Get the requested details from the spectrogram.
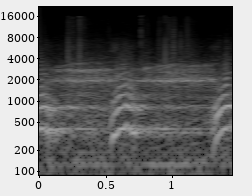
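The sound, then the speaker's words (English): A sled dog, Yukon King, lead dog for Sergeant Preston of the Northwest Mounted Police, barks twice while breaking a trail, about a second apart, each bark loud with a rising-then-falling yelping pitch, over a steady droning background. “It's Yukon King, swiftest and strongest lead dog of the Northwest, breaking a trail for Sergeant Preston of the Northwest Mounted Police in his relentless pursuit of lawbreakers.”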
